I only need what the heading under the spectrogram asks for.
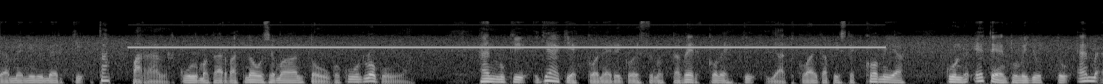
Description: A steady tone, with hum and speech in Finnish. There is no code.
